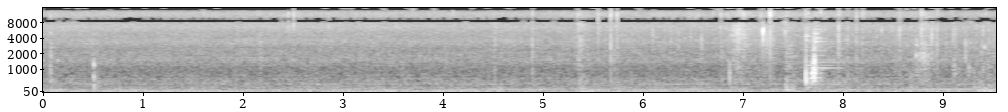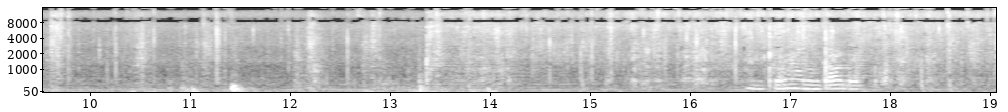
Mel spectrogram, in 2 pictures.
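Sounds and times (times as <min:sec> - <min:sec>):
garlic sizzling in butter: 0:00.0 - 0:19.0
wooden spoon stirring: 0:12.0 - 0:19.0.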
